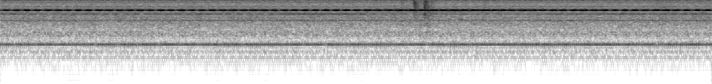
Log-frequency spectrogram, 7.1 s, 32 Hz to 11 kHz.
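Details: Candy GVS169D3/1-80 Grand O Vita 9kg washer, after soldering in new triac on control board fixing error E09: even high-speed spin, steady hum and smooth whine, no knocking or grinding; healthy.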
